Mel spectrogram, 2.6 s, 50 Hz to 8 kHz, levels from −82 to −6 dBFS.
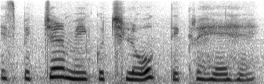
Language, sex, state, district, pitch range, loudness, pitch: Hindi, female, Assam, Kamrup Metropolitan, 215-255 Hz, -16 LUFS, 230 Hz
